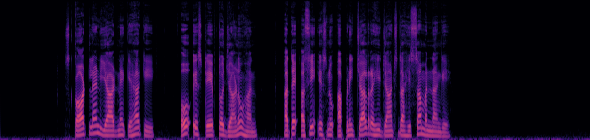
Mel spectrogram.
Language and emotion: Punjabi, neutral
